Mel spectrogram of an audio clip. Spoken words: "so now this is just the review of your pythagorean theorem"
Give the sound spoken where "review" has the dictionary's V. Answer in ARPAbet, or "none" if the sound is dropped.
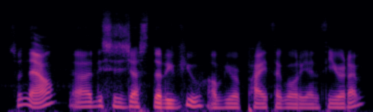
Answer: V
